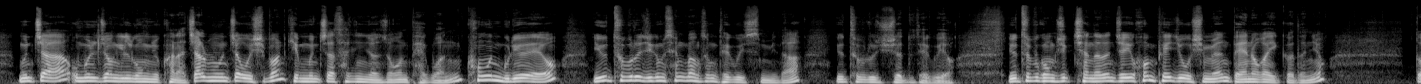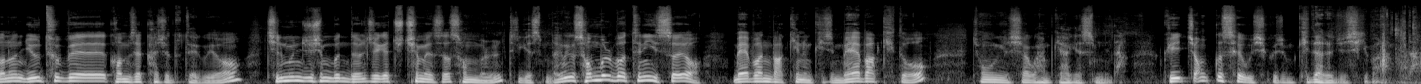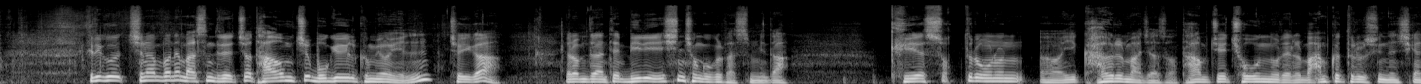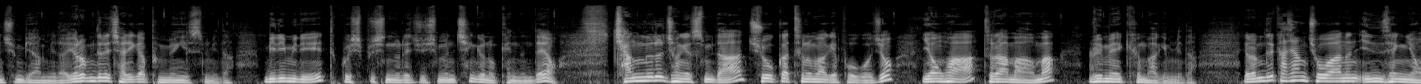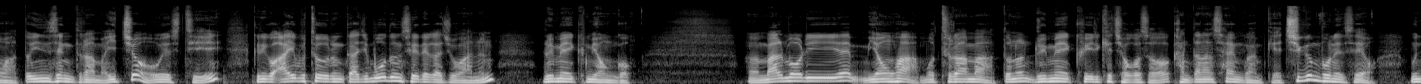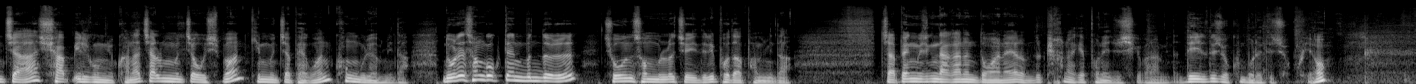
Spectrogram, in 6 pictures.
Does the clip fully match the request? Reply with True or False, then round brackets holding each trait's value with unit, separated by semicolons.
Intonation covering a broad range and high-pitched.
False (6.2 semitones; 125 Hz)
